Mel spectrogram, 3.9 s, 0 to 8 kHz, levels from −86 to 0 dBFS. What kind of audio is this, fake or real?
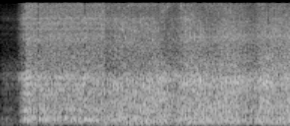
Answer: fake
